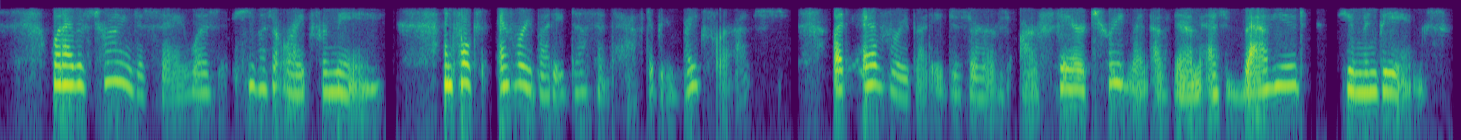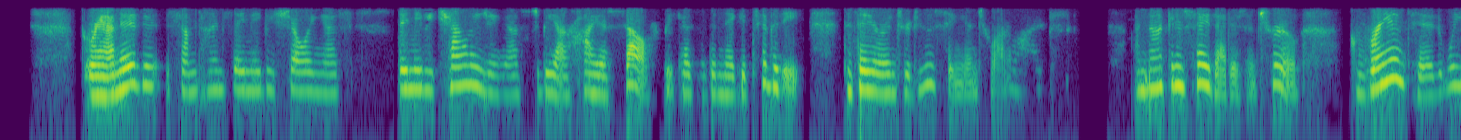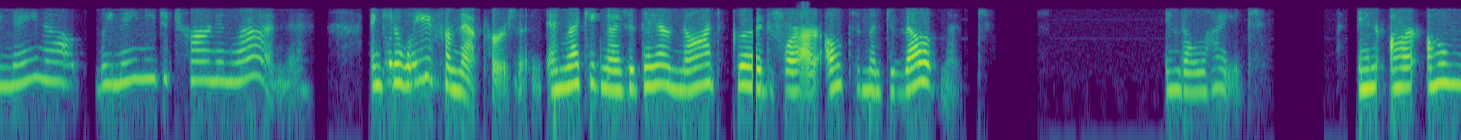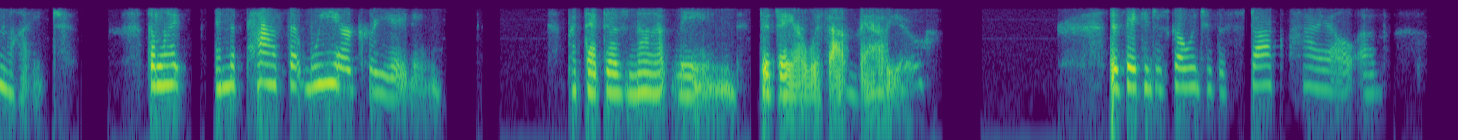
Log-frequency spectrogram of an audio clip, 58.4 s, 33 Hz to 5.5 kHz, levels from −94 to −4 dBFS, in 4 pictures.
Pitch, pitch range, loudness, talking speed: 220 Hz, 195-250 Hz, -22 LUFS, 135 wpm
